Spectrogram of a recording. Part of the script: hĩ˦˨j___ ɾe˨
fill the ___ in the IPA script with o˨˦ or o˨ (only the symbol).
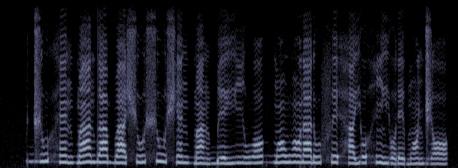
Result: o˨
